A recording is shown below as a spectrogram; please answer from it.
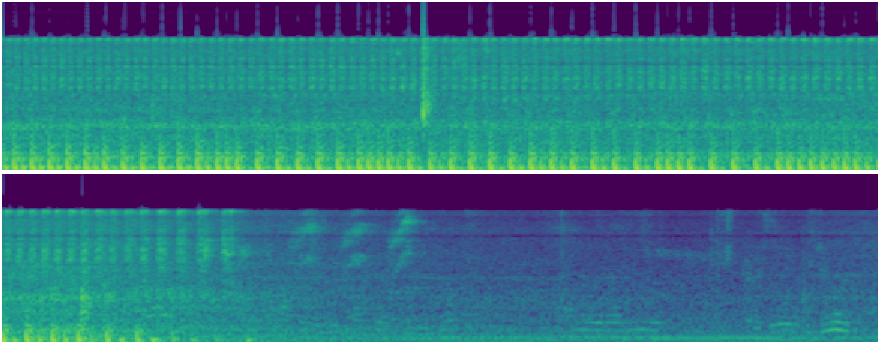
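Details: Suzuki Satria with PE carburetor, formerly hard to start especially cold and stumbling, after a larger pilot jet and new carb rebuild kit: quick steady single-cylinder firing about four beats a second picks up cleanly, then shuts off.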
